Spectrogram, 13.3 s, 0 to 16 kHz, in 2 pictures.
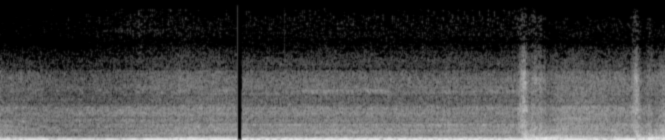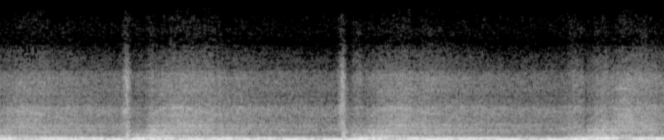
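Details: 1998 Ford Mustang Cobra just after installing a JLT Performance cold air intake (replacing cracked factory intake; tube nearly touching mass air flow sensor): steady idle with several clean throttle blips rising and falling smoothly, no hesitation or intake hiss; runs healthy.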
